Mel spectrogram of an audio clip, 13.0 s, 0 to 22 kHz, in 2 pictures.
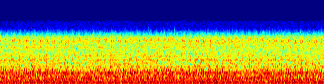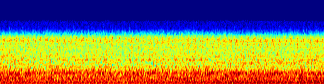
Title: Alfa GT V6 misfire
